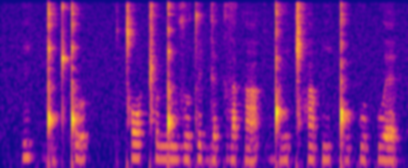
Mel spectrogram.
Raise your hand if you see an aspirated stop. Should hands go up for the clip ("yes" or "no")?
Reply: yes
